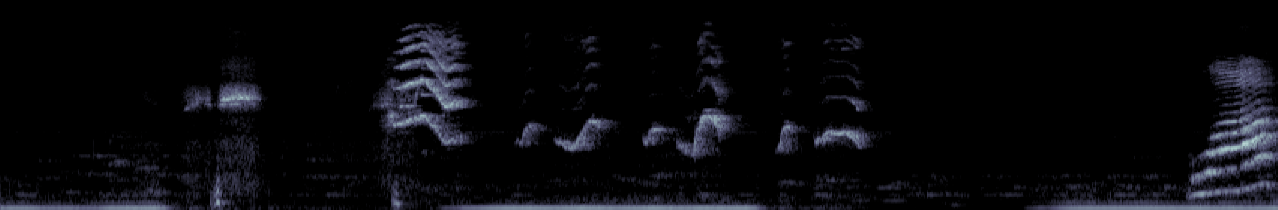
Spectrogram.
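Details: Parrot giving a run of sharp, clear whistled notes that rise and fall and repeat in quick succession, ending in a rising harmonic squawk, over a steady low electrical hum indoors.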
